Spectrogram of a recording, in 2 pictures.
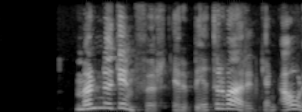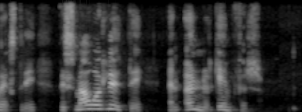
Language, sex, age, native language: Icelandic, female, 50-59, Icelandic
